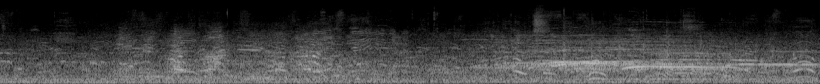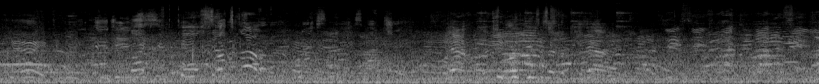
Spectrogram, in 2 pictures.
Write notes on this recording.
Sounds from the protest "March for our Lives" in New York City. Zoom H6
